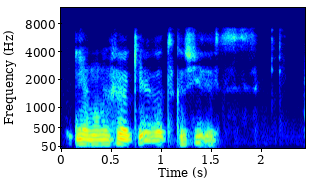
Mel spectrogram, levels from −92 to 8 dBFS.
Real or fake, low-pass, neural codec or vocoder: fake; 7.2 kHz; codec, 16 kHz, 2 kbps, FreqCodec, smaller model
